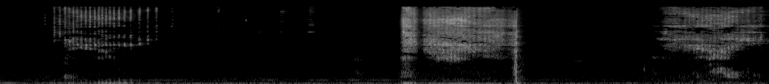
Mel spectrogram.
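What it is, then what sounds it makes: Wooden comb scratched. A solid, hand-sized wooden hair comb has fingernails scratching and plucking its teeth near the end of the comb. The sound comes in three bright, raspy bursts: a fluttering run of quick plucks, then a louder scrape that stops sharply, then a longer steady scratch, with quiet gaps between them.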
